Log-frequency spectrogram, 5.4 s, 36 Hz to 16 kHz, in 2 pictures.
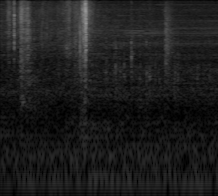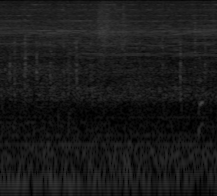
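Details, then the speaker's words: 2012 Nissan Sentra rear wheel turning freely on a lift, good side with only a low, even rumble and no hum or growl. The bearing is healthy, unlike the opposite hub, which hums. "this is the side that sounds okay there's nothing wrong way let's see if you can guys can capture the sound"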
